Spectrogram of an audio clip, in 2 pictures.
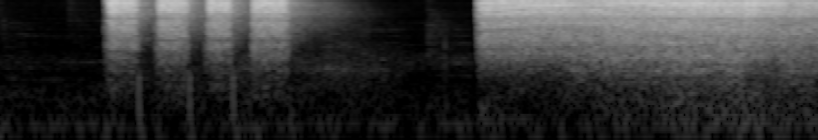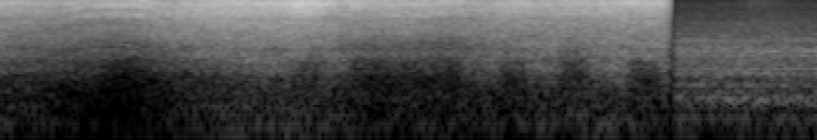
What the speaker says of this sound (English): And that's the epoxy primer applied.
